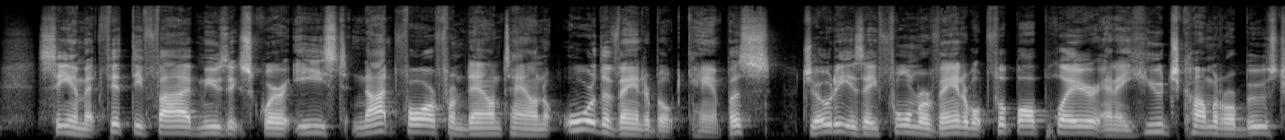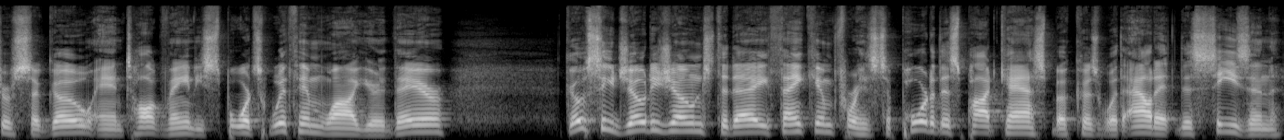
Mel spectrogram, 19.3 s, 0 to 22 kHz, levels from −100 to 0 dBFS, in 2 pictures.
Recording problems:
thin; somewhat; fading below 500 Hz

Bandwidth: 18.5 kHz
